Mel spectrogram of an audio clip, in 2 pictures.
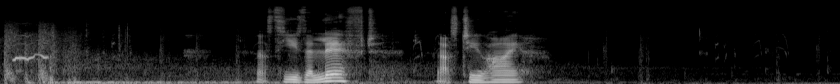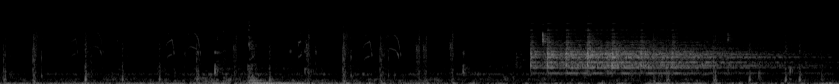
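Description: Footsteps patter quickly on a wooden floor.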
